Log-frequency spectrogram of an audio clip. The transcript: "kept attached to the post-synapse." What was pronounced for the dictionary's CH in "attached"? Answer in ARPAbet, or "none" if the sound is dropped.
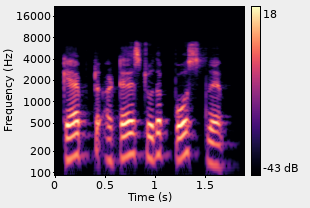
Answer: S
